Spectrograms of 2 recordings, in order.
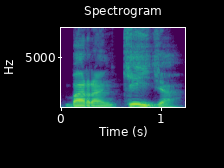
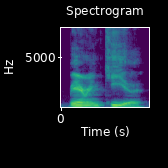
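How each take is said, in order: First: It is said with a Spanish pronunciation. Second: It is said with an American English pronunciation. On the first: "Emphasis on key" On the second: "as you guys would say in American or English"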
